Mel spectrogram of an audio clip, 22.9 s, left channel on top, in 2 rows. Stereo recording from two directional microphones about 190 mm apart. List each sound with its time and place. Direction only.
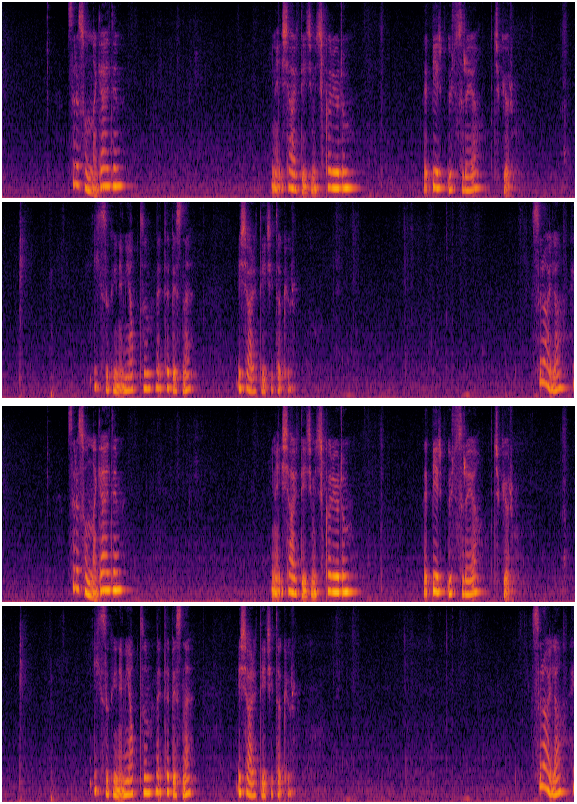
1.3 s speech: 30° right (ahead or behind)
5.4 s speech: 35° right (ahead or behind)
8.4 s speech: 35° right (ahead or behind)
13.2 s speech: 30° right (ahead or behind)
22.0 s speech: 30° right (ahead or behind)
